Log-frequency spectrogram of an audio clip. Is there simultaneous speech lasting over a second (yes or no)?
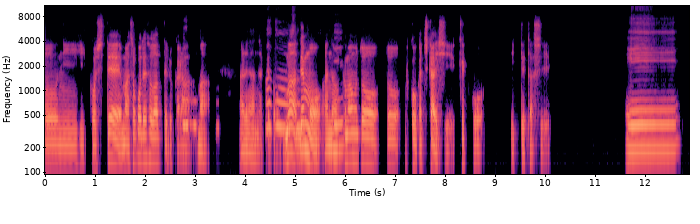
yes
